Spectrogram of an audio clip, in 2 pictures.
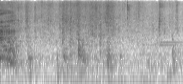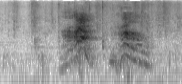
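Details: Golden Retriever puppies give two short, harmonic yelping barks about half a second apart near the end, after several seconds of quiet low background rustle.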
